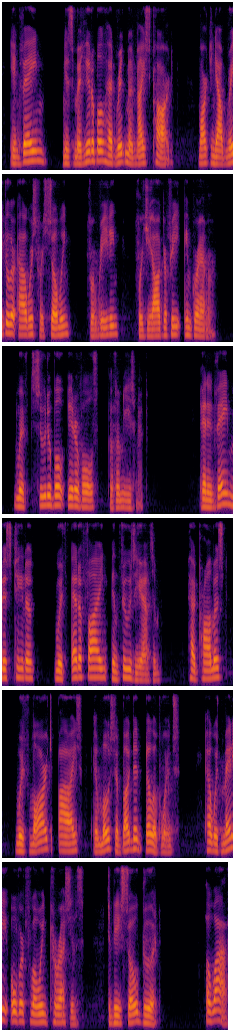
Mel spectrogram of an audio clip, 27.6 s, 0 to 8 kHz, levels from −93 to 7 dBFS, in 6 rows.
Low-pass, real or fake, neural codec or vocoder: 7.2 kHz; fake; autoencoder, 22.05 kHz, a latent of 192 numbers a frame, VITS, trained on one speaker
